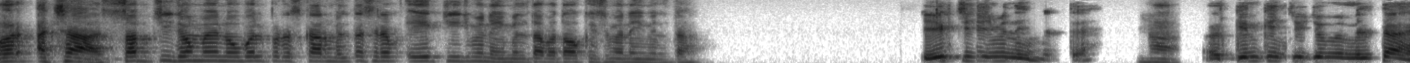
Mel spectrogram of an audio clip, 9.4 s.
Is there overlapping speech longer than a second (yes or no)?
no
